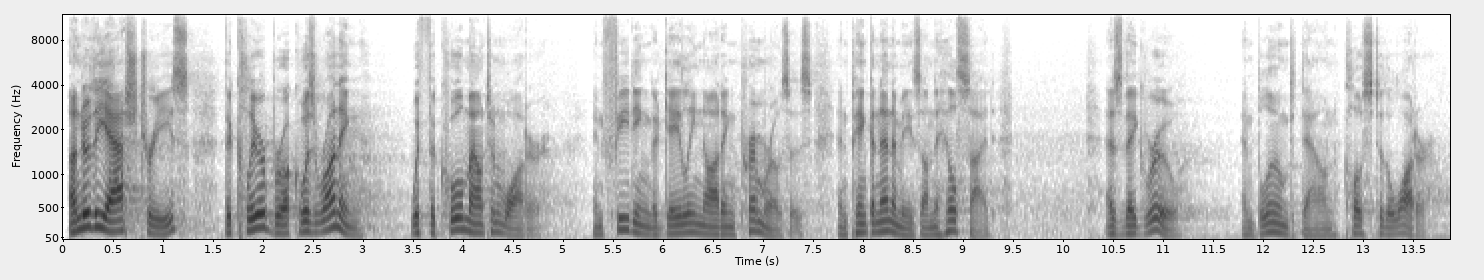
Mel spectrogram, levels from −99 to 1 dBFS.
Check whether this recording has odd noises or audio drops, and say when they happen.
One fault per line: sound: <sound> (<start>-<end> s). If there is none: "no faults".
no faults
